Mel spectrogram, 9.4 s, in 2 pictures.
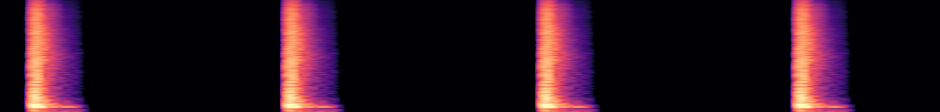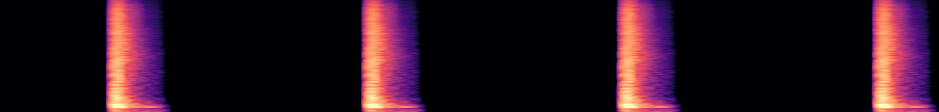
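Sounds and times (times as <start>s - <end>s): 
snare drum: 0.2s - 0.4s, 1.4s - 1.7s, 2.7s - 3.0s, 4.0s - 4.2s, 5.3s - 5.5s, 6.6s - 6.8s, 7.8s - 8.1s, 9.1s - 9.3s.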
